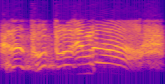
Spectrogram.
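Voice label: Korean player killed enemy mood low; speech; War Thunder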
